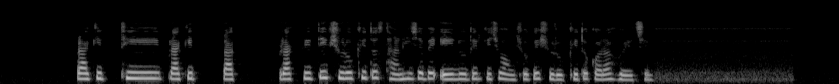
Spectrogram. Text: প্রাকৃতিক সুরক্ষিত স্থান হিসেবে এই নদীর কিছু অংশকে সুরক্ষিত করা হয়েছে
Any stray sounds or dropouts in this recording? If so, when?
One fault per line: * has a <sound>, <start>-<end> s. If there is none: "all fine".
all fine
